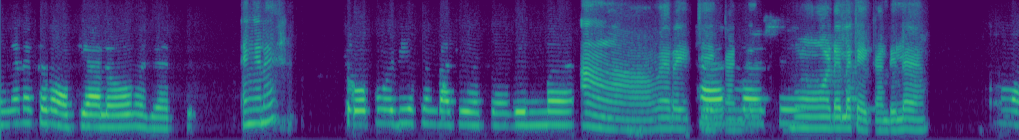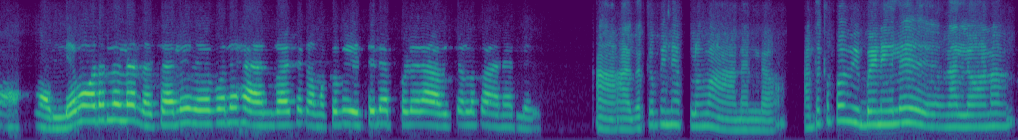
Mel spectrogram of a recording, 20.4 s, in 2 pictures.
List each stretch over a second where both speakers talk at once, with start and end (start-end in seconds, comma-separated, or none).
none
